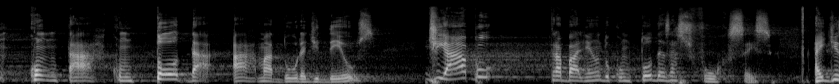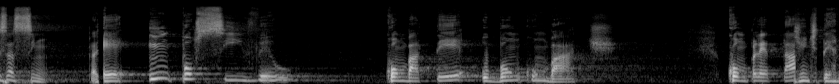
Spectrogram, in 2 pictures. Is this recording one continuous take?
yes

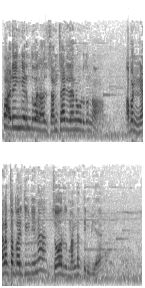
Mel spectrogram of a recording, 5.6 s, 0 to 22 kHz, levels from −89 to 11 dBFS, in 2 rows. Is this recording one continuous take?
yes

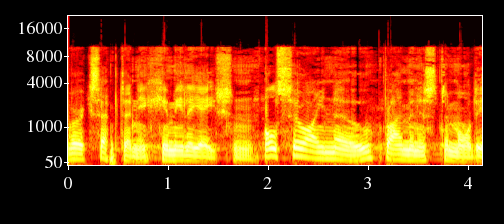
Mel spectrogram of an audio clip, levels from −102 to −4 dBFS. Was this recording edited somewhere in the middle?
yes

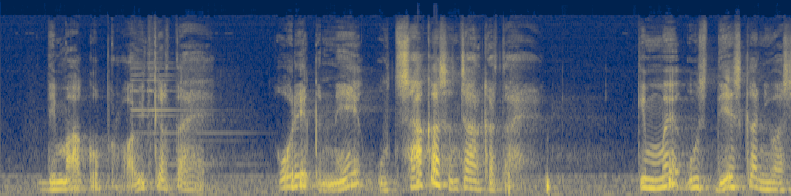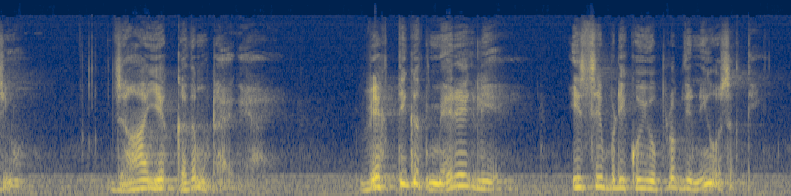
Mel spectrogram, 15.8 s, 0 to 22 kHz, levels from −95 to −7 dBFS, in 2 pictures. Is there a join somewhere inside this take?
no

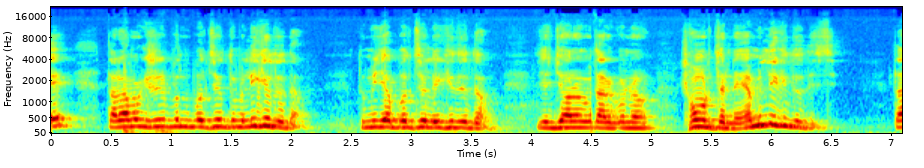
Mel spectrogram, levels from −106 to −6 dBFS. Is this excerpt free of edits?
no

